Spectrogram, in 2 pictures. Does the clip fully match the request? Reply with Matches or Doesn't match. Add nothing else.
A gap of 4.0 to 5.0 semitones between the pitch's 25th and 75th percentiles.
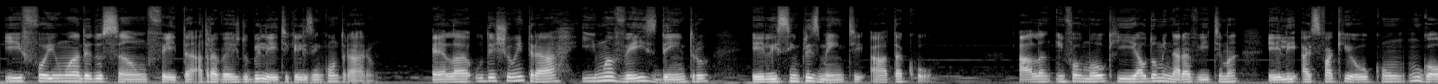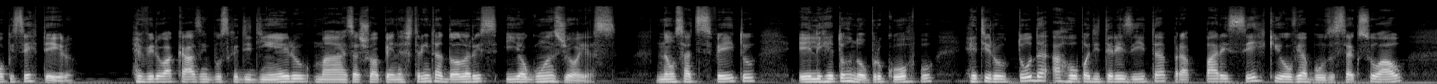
Doesn't match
